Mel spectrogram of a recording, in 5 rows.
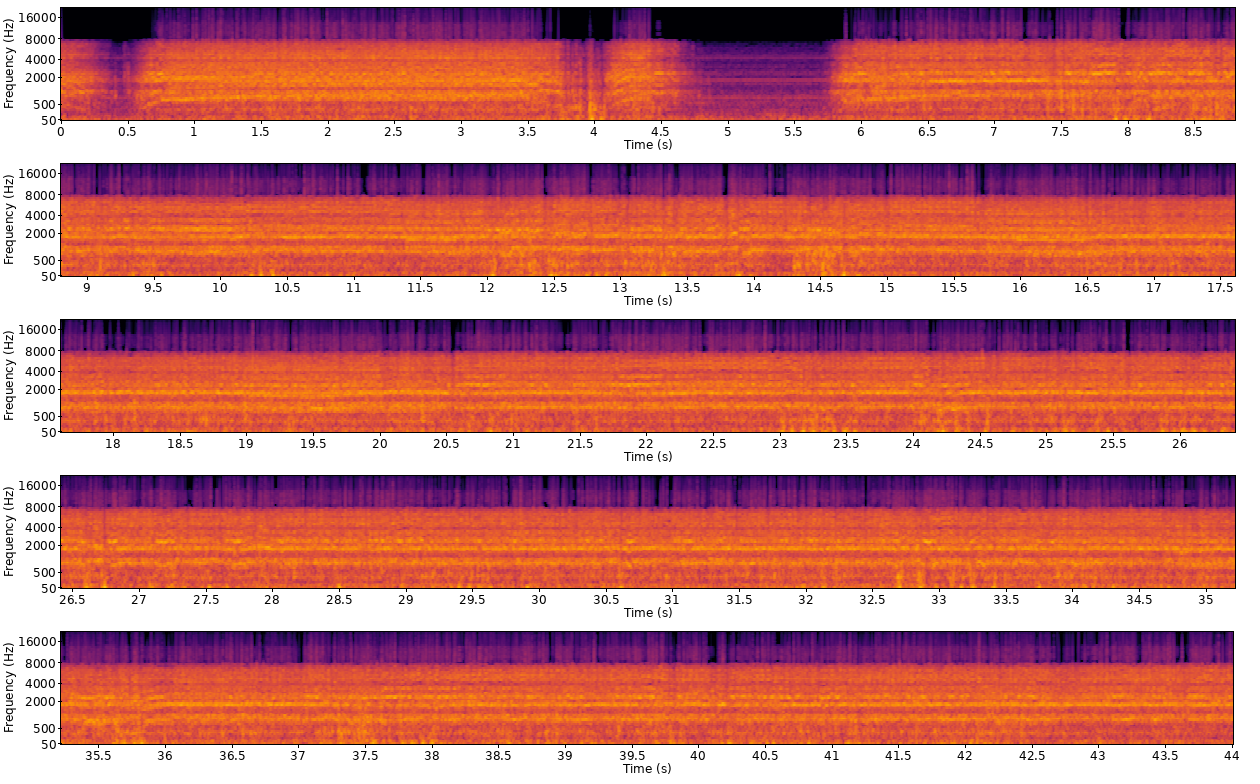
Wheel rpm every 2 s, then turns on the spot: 110, 170, 40, 210, 220, 230, 250, 230, 230, 220, 230, 230, 230, 230, 230, 240, 230, 230, 230, 230, 230, 230.
none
